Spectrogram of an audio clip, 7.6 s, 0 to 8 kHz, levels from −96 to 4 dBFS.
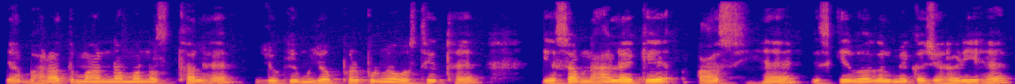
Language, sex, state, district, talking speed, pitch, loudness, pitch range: Hindi, male, Bihar, Muzaffarpur, 175 wpm, 135 Hz, -21 LUFS, 130-140 Hz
